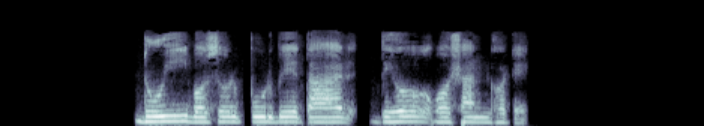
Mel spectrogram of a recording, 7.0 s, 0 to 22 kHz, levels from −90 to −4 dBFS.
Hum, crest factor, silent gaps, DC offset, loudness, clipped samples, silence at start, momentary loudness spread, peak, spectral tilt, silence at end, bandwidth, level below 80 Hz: none; 16 dB; 3.56-3.67 s; under 0.1%; -17 LUFS; under 0.1%; 1.35 s; 13 LU; -2 dBFS; -6 dB/octave; 1.8 s; 7.8 kHz; -48 dBFS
